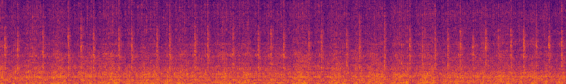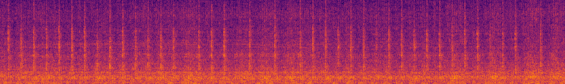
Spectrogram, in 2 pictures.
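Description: Loud, constant sharp knocking hammers away at a steady rate over the running engine, a clear persistent knock from inside the motor.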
